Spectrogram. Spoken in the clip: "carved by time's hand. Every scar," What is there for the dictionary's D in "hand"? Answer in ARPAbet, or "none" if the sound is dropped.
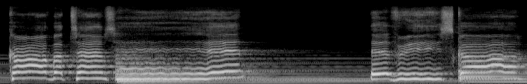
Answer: none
